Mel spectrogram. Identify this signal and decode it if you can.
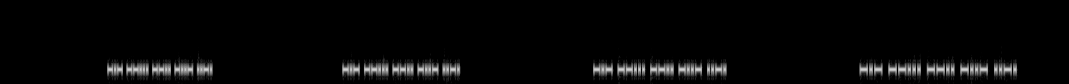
Morse code, heard as a keyed tone, about 61 wpm, 700 Hz. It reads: K7ZXF K7ZXF K7ZXF K7ZXF
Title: Speed Racing - USA Call Signs 50wpm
